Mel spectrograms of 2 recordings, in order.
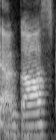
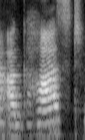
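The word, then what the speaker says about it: aghast: कई लोग इसे अघास्ट पढ़ेंगे, कुछ लोग इसे अगास्ट पढ़ेंगे, तो ध्यान देना, इसका प्रोनाउंसिएशन ध्यान देना. अघास्ट नहीं पढ़ोगे, अगास्ट. देखो अगास्ट, प्रोनाउंसिएशन थोड़ा सा ध्यान दो. अगास्ट नहीं बोलोगे, अगास्ट.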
